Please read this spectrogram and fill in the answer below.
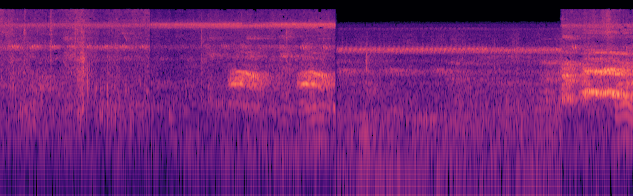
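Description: Rural outdoor ambience: insects keep up a steady high-pitched drone, a crow caws twice about three seconds in, and a rooster starts crowing near the end.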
